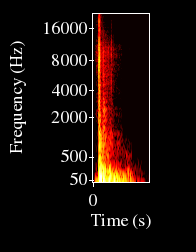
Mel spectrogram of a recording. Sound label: orange hit hard; 磕头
